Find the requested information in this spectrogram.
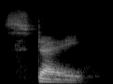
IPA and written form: steɪ (stay)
